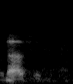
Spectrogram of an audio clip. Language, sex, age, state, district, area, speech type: Urdu, male, 18-30, Bihar, Purnia, rural, conversation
